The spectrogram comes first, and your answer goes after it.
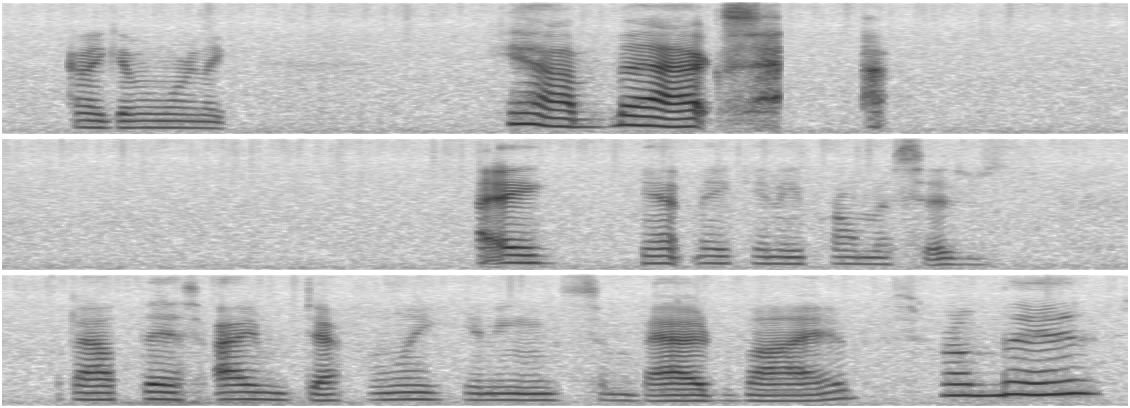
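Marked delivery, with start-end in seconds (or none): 3.1-16.7 slow, hushed voice. Playing a character in a game, speaking to max in a hushed voice. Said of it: "in a hushed voice".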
